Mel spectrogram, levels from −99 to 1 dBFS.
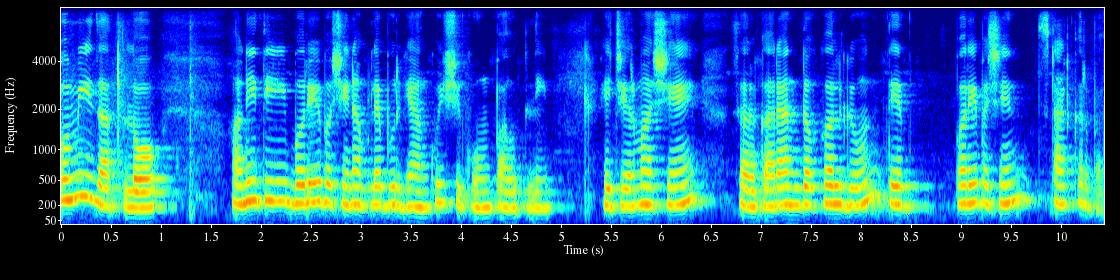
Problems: constant background noise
